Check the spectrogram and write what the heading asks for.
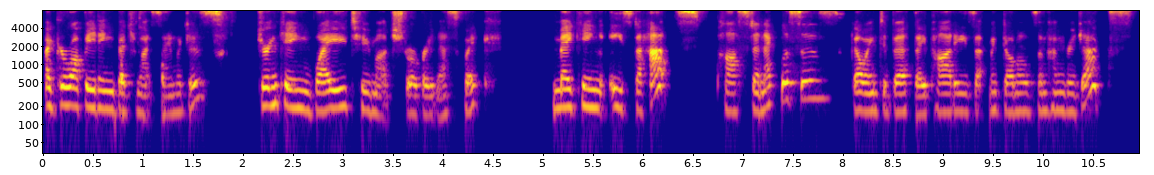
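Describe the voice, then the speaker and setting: A young woman from Sri Lanka, advocating for mental health, steadily reads a prepared presentation while dialed in over video. Her low voice is expressive and moderately paced; the audio is poor, with no room sound.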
